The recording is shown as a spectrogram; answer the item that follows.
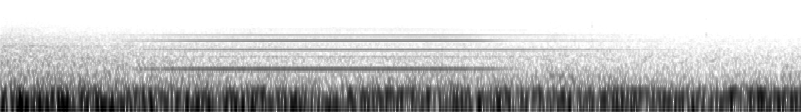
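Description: A single sustained pitched note sounds about half a second in and fades away over two to three seconds, over a low room rumble: the starting pitch given to the unaccompanied choir before they sing.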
